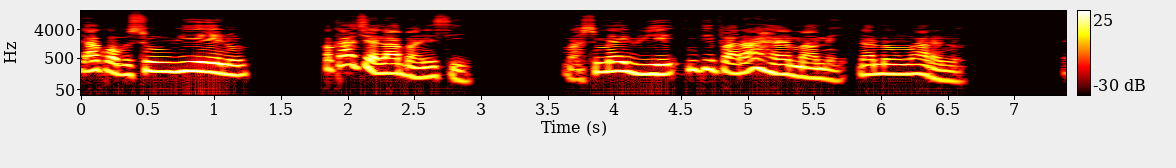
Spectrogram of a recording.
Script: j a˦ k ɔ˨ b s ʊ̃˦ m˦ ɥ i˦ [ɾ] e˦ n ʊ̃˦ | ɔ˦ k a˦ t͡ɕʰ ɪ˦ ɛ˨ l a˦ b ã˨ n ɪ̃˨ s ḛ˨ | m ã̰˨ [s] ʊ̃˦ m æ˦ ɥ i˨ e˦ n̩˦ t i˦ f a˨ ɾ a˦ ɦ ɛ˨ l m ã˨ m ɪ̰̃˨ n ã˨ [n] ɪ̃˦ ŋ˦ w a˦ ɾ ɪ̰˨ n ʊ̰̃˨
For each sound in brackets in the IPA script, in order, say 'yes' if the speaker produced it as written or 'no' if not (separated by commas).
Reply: no, yes, no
